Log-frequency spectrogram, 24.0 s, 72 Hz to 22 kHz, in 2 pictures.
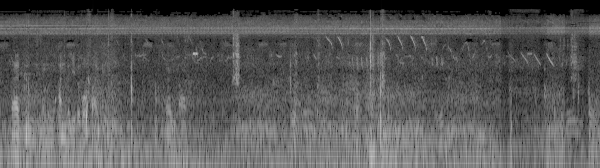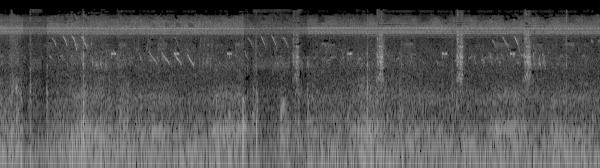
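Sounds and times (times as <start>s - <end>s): high insect buzz: 0.0s - 24.0s
hyenas grunting: 4.6s - 23.8s.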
